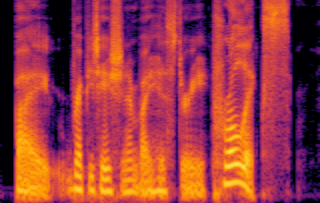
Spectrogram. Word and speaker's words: prolix: Prolix, pronounced in English, it's a French word. Prolix.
